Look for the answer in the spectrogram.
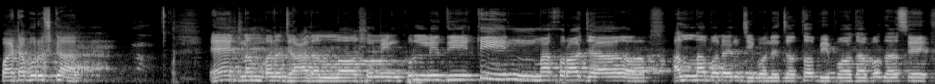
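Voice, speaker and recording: A high-pitched male preacher who delivers his sermon in a rhythmic way, rising into shouted peaks and drawing out sung phrases. His voice rings through an echoey hall, with faint music underneath. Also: steady tone, slow pace. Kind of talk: Bengali waz sermon.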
